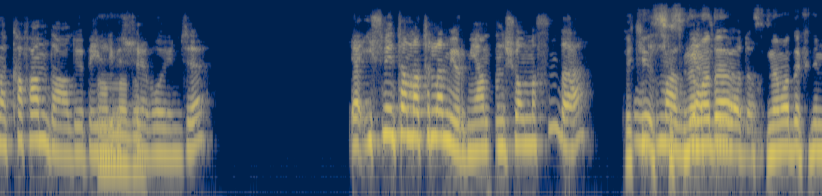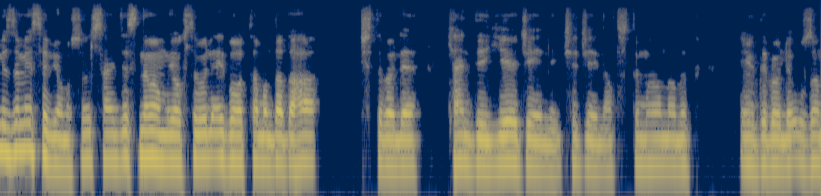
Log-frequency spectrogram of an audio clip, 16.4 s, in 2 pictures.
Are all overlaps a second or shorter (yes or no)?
no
